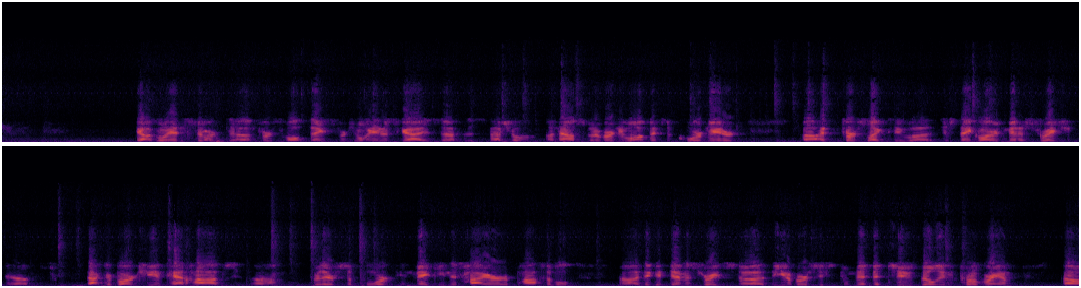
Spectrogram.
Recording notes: Listen to the teleconference between media and Rutgers.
